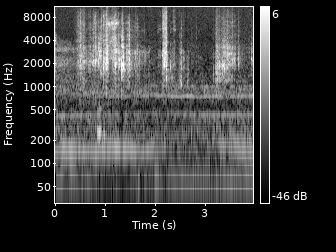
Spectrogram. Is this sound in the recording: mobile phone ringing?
no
